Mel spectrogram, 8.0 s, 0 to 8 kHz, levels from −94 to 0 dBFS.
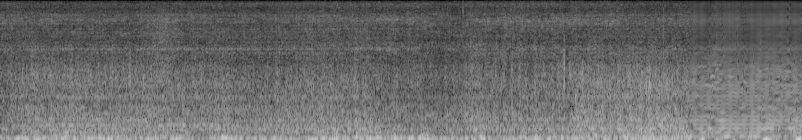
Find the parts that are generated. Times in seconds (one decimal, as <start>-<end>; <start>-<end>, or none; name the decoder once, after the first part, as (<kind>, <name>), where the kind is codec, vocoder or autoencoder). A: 6.9-8.0 (vocoder, BigVGAN v2)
